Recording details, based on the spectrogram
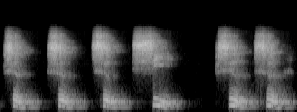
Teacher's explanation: Tengo que dejar que salga de manera ininterrumpida, aunque debo generar cierta fricción en el aire. Y luego además sé que no tengo que hacer vibrar las cuerdas vocales. · tengo que colocar la lengua en la parte de los postalveolos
